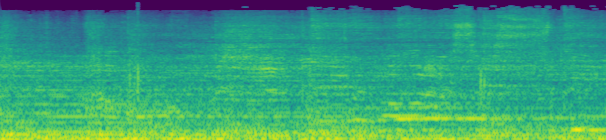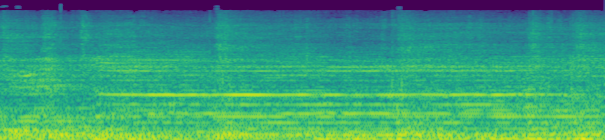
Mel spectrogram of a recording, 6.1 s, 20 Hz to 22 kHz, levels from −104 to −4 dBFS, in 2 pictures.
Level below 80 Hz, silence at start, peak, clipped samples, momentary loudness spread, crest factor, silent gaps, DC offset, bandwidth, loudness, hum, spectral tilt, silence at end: -18 dBFS; 0 s; 0 dBFS; under 0.1%; 2 LU; 12 dB; none; under 0.1%; 17 kHz; -14 LUFS; none; -5.5 dB/octave; 0 s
